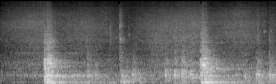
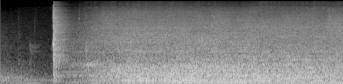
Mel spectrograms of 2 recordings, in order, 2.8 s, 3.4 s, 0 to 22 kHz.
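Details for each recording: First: Heavily used Indesit IDV75 tumble dryer from a communal laundry, drum turned by hand: a hollow knock every revolution from a failed rear drum bearing. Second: Indesit IDV75 tumble dryer test-run with cover off, after replacing the failed rear drum bearing that caused banging and knocking: a steady, even hum with a soft rotation rhythm about four a second, no knocking or scraping.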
